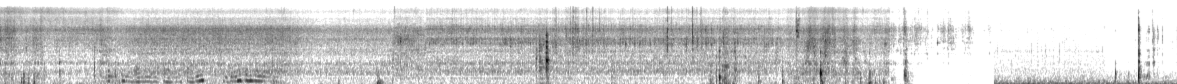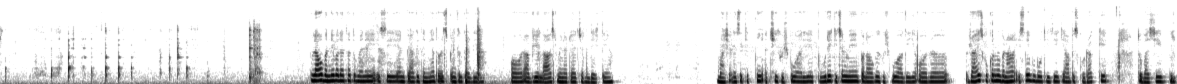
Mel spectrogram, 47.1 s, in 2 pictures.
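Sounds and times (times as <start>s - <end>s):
chicken sizzling in oil: 0.0s - 19.0s
low steady hum: 19.9s - 34.2s
wooden spoon scraping a pot: 22.6s - 28.0s.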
